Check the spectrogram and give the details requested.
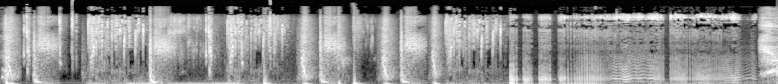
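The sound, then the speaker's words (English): Repeated wet, heavy smacks and thwacks as a turducken is pounded and crushed, a rapid series of loud squelching impacts, followed by scraping, crunching and a few higher squeaky sounds. “You smashed the turducken, you close the gateway!”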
